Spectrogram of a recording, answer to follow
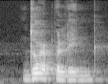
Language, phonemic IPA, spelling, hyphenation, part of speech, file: Dutch, /ˈdɔr.pəˌlɪŋ/, dorpeling, dor‧pe‧ling, noun, Nl-dorpeling.ogg
- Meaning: 1. villager 2. rustic, (simple) countryman 3. boor, country bumpkin, yokel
